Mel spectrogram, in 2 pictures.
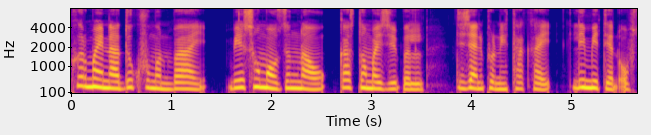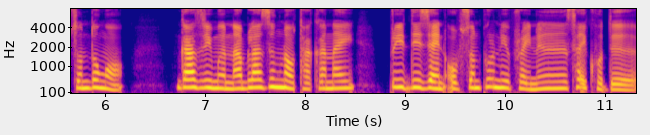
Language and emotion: Bodo, sad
